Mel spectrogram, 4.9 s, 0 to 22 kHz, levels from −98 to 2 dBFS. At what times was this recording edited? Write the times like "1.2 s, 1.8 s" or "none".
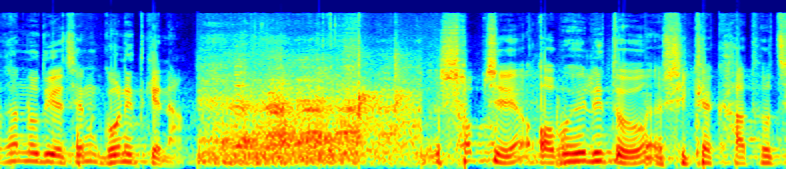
1.2 s, 2.6 s, 4.0 s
